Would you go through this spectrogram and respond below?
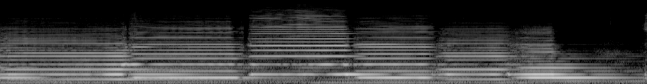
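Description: Four open violin strings bowed one after another in Carnatic tuning over a steady tambura drone pitched to D sharp, sustained harmonic tones changing every second or so, close and clear with no talking.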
